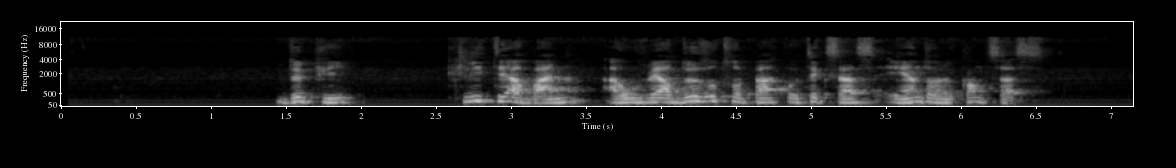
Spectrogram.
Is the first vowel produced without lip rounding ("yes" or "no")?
yes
